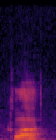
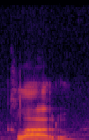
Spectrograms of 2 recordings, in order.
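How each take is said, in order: First: "claro" broken into two syllables, cla, ro; split into syllables. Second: Said in the usual way. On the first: Shown as a demonstration. Teacher showing the class the separated word, "claro" syllable by syllable. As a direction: pause between the syllables of "claro". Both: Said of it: "Separei a palavrinha".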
